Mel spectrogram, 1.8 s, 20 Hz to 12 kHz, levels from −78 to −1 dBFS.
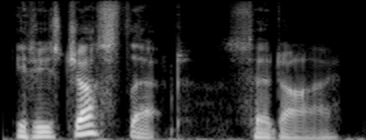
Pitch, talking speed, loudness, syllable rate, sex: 105 Hz, 195 wpm, -20 LUFS, 4.2 syllables/s, male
